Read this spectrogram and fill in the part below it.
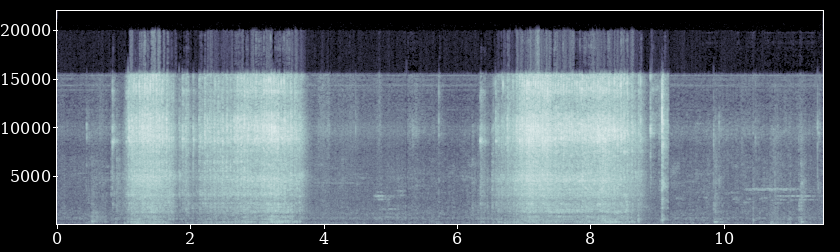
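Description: A sewing machine stitches blouse fabric in two sustained runs of a few seconds each, separated by a quieter pause, with no talk over the stitching.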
